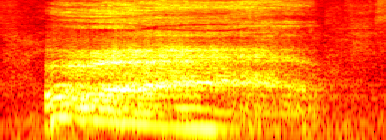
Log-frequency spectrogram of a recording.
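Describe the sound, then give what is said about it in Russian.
A single deep, guttural bear roar bursts in abruptly, loud, rumbling for about two seconds before trailing off, with no other sounds around it; the roar carries across a valley. “Вы слышите рев медвежий, который разносится по долине.”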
